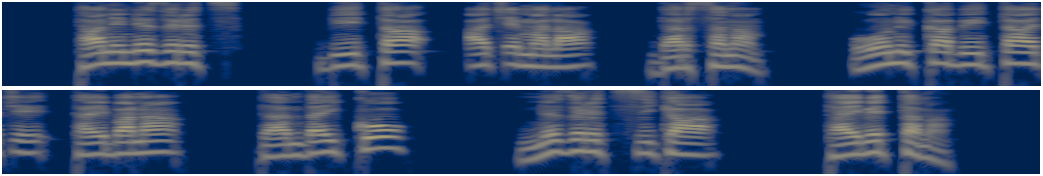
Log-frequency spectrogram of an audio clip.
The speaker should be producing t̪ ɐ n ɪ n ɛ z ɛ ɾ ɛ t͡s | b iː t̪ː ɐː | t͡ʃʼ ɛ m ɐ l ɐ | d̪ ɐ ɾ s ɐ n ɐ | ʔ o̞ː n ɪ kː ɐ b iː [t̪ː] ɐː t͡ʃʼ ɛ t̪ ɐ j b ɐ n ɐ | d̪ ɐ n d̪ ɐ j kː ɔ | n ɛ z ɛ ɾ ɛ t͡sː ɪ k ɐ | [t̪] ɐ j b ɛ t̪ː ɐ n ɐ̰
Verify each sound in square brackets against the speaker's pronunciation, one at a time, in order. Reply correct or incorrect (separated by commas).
correct, correct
